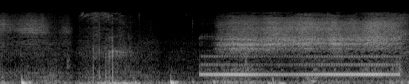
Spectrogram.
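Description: After a couple of seconds of rustling and soft clicks, a steady electronic telephone keypad tone comes in and holds to the end, fairly loud, with no talking, as someone phones a taco restaurant.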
